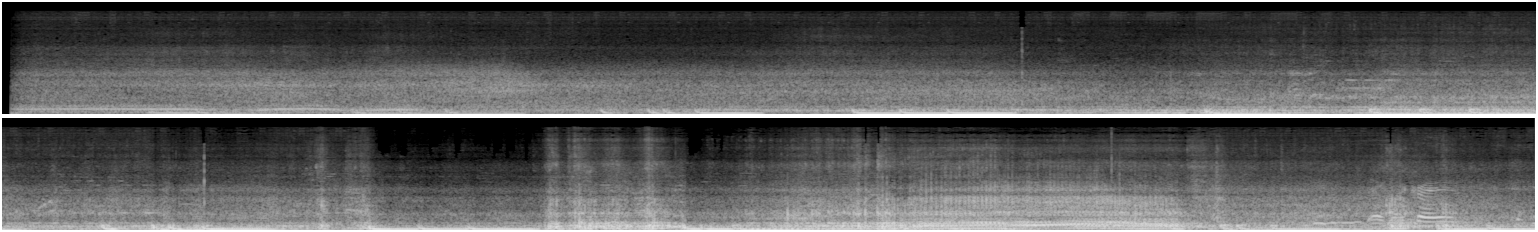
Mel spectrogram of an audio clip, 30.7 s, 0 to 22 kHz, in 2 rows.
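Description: Big-block V8 of a 1973 Chevrolet donk running as the car drives up and pulls in, growing louder as it nears. The engine revs up and falls back again about three-quarters of the way through.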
